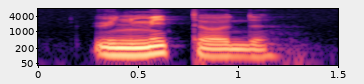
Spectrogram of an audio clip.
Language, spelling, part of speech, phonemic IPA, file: French, méthode, noun, /me.tɔd/, Fr-méthode.ogg
- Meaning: 1. method 2. book, textbook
